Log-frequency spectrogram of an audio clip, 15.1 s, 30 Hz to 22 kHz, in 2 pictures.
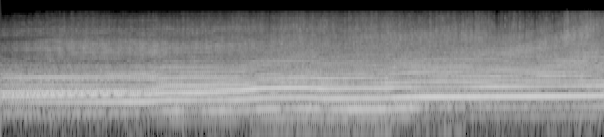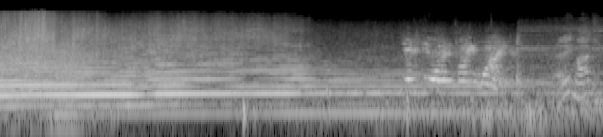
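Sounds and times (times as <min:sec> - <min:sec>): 
racing lobster boat engine roaring at high speed: 0:00.0 - 0:15.0.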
